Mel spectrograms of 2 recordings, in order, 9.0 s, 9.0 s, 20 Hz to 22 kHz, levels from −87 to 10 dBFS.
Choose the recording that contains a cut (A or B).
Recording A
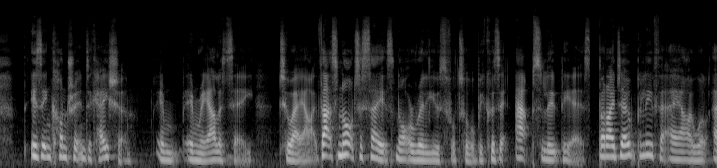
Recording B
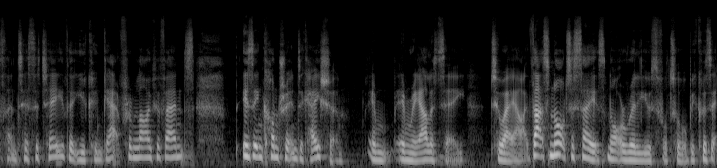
A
